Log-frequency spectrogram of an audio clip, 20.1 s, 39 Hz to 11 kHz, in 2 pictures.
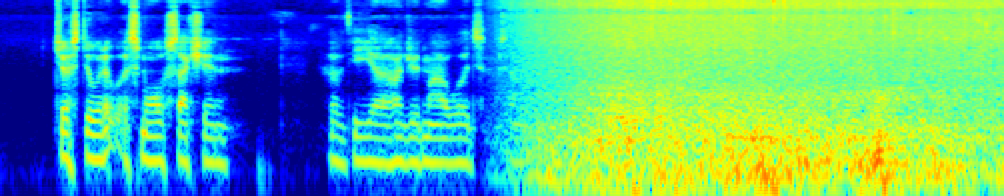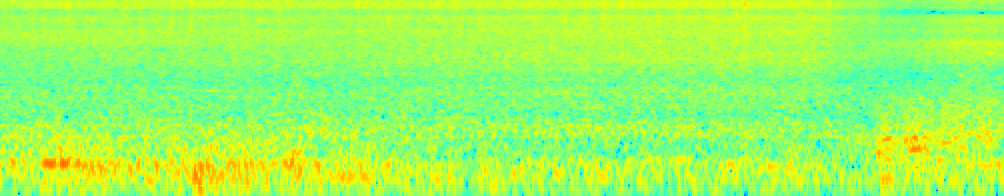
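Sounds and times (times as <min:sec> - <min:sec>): heavy rain pouring: 0:05.0 - 0:20.0
rolling thunder rumble: 0:05.2 - 0:17.5, 0:18.2 - 0:20.0.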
